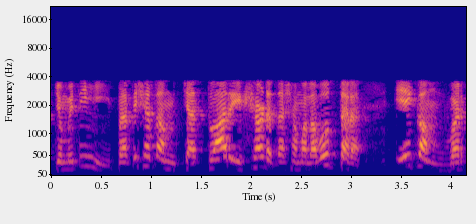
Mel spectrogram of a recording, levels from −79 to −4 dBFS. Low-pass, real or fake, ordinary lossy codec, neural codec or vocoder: 3.6 kHz; real; none; none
